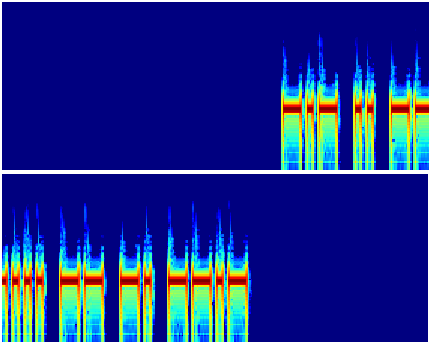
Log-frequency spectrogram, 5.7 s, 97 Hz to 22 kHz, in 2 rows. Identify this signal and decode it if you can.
Morse code, heard as a keyed tone, about 30 wpm, 700 Hz. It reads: KI7MNQ
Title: USA Call Signs - 6 Characters - Repeated 2x - 30wpm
